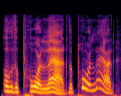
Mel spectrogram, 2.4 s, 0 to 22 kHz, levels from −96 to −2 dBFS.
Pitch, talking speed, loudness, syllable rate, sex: 195 Hz, 175 wpm, -17 LUFS, 3.3 syllables/s, male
